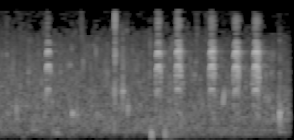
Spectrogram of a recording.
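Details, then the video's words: Antarctic terns calling in flight above lapping sea by the shore: scattered sharp, ringing high notes, a few faint at first, then a tight run of five or six louder calls in the last second and a half over soft surf. "Antarctic Tern. Several Calling In Flight"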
